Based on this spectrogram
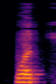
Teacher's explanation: عشان أنا وقفت على الراء بالسكون وقبلها التاء ساكنة، قبلها الواو مفتوحة فهتفخم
